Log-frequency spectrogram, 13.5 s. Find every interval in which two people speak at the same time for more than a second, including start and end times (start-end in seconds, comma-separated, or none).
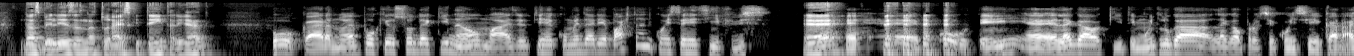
none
